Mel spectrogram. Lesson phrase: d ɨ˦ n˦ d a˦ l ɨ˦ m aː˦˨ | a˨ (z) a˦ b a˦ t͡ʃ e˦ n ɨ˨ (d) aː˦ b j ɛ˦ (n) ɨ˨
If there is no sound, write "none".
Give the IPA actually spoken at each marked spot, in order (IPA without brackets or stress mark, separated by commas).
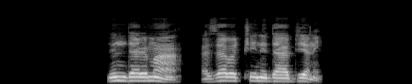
z, d, n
